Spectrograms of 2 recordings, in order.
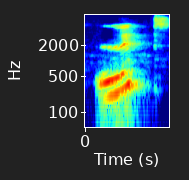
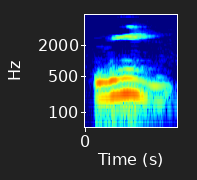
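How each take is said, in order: First: The final t sound is pronounced. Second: The word ends on the vowel, no t. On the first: The speaker calls it wrong. "it's not lit" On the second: The speaker calls it right. "We do not pronounce the last letter"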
